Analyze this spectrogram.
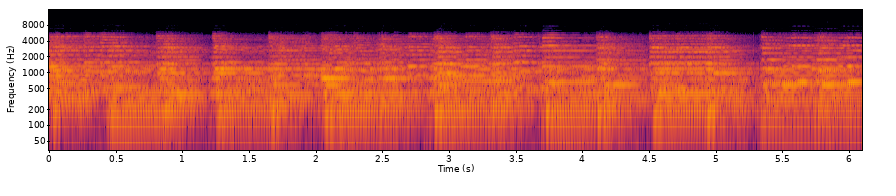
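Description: Live folk ensemble of mandolins and accordion playing a schottische (scottish) dance tune, the plucked mandolins over held accordion notes and a steady bass-and-chord beat.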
